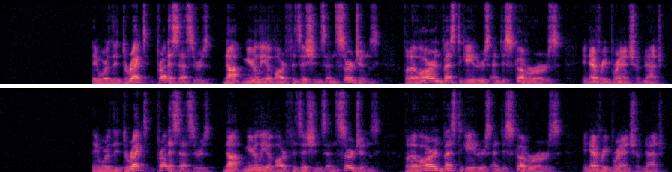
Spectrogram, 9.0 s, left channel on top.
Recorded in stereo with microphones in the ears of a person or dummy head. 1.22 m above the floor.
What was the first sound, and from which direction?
A man speaking, 40° left (ahead or behind).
